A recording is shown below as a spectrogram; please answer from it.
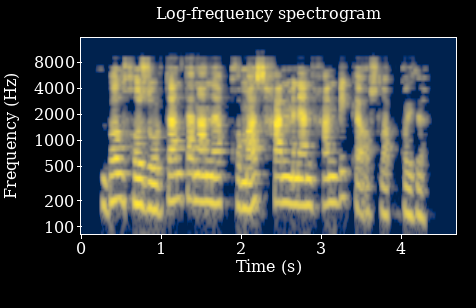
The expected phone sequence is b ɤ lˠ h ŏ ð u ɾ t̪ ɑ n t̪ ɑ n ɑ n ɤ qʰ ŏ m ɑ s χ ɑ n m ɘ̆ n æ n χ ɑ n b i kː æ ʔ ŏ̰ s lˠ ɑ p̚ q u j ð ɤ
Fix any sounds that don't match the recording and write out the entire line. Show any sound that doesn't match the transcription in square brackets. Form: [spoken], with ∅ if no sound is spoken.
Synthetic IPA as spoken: b ɤ lˠ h ŏ [z] u ɾ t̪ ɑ n t̪ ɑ n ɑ n ɤ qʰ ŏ m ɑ s χ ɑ n m ɘ̆ n æ n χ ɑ n b i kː æ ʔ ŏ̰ s lˠ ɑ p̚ q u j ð ɤ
